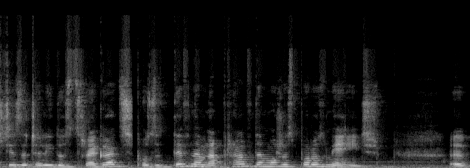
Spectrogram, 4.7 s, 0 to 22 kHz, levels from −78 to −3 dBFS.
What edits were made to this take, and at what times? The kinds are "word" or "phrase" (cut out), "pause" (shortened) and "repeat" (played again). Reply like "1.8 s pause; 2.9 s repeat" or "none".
1.3 s word; 2.0 s word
